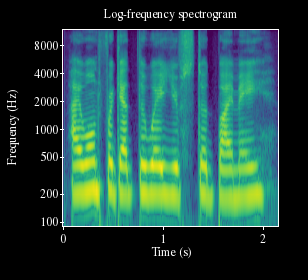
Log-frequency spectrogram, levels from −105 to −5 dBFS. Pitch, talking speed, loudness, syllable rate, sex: 200 Hz, 250 wpm, -17 LUFS, 5.5 syllables/s, female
